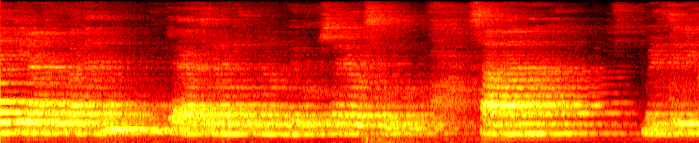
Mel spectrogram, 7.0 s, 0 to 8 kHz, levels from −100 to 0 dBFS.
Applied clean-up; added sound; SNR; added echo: neural separator model SepFormer DNS4.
